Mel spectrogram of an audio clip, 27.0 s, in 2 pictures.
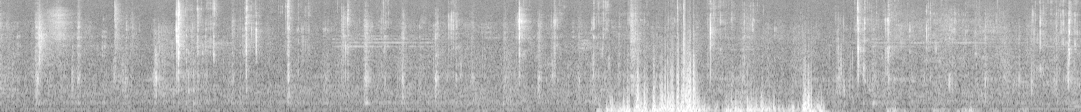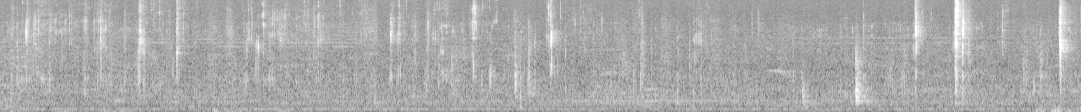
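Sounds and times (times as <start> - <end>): chewing with mouth clicks: 0.0 - 9.7, 10.3 - 27.0
loud low rumble: 7.5 - 10.4.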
